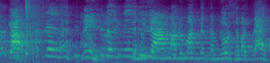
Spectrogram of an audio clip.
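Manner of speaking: ordinary talk, nothing marked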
